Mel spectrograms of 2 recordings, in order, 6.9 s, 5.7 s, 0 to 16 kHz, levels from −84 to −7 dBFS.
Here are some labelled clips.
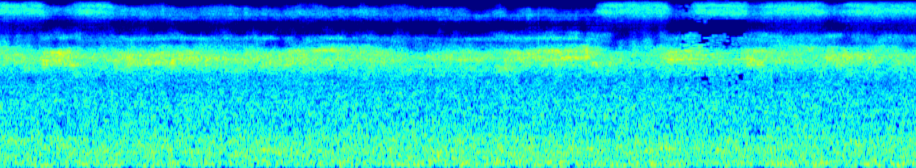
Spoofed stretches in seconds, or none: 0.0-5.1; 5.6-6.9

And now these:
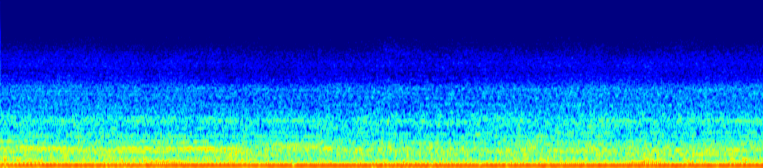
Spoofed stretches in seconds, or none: 0.0-2.8; 3.6-5.7

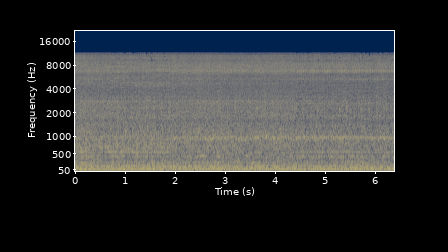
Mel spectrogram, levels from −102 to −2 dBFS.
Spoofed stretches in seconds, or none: 0.0-0.7; 1.9-4.4

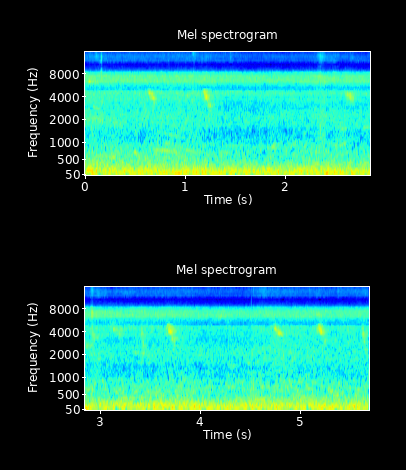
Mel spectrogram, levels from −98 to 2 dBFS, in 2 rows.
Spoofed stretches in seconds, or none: 1.8-3.5

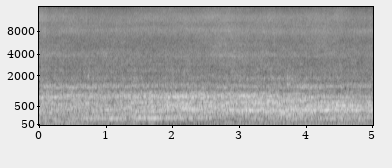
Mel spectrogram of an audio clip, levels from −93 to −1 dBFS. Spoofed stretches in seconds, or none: 0.0-5.0

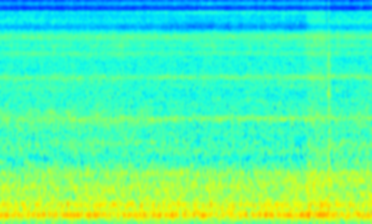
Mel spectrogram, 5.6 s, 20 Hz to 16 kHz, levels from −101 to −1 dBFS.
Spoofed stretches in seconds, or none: 0.0-5.6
